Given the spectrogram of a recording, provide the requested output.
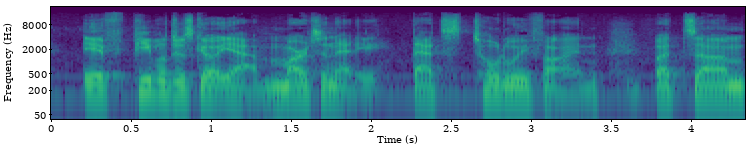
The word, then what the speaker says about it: Martignetti: yep and over there if somebody were to say my full name this is how I'm like 100 sure it would be pronounced Martin Yeti something like that Martin Yeti martinet yeah like the G basically turns it into this weird Y sound okay um but over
